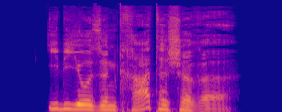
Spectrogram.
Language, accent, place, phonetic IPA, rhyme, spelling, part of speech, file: German, Germany, Berlin, [idi̯ozʏnˈkʁaːtɪʃəʁə], -aːtɪʃəʁə, idiosynkratischere, adjective, De-idiosynkratischere.ogg
- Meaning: inflection of idiosynkratisch: 1. strong/mixed nominative/accusative feminine singular comparative degree 2. strong nominative/accusative plural comparative degree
